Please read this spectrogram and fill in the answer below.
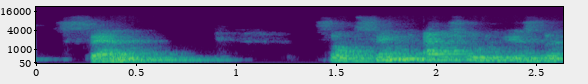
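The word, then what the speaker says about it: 申: And the reason they choose this name is the right part of this character, like this, is pronounced as Sen.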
